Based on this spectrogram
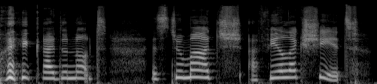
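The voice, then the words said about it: Brief shift into different accent. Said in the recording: “I don't know why my accent changed there.”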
